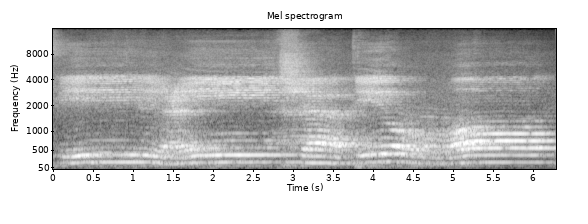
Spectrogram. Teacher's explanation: Yang panjang ain ya, syanya pendek ya. Fi ain syatir langsung ya.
